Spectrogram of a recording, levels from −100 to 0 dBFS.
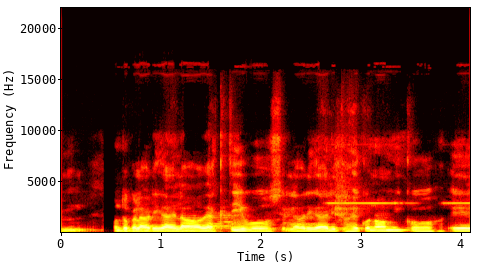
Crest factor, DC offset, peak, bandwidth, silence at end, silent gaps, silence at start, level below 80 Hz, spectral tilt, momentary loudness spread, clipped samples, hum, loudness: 12 dB; under 0.1%; 0 dBFS; 9.8 kHz; 0 s; none; 0 s; -48 dBFS; -8 dB/octave; 9 LU; under 0.1%; none; -12 LUFS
